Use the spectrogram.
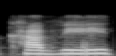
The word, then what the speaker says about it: Covey: And then I mentioned also Stephen Covey, or Covey, depending on how you pronounce it.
